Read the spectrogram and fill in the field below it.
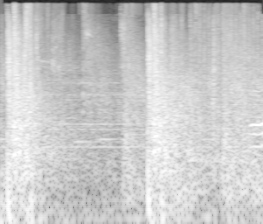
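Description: Gunfire in Medal of Honor Pacific Assault, set on Guadalcanal: a sharp volley opens, the noise trails off, then a second loud burst hits and rings out with a lingering, echoing tail.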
